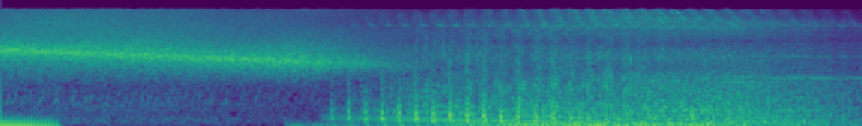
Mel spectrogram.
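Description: Electronic sound-design effects closing an animated advert: a high whoosh sweeping downward over the first two seconds, with a low falling tone dying away early on. About a second and a half in, a rapid fluttering low buzz begins and runs until it cuts off abruptly.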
